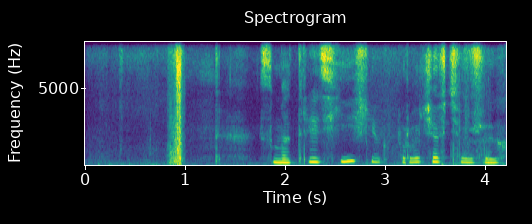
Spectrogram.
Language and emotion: Russian, neutral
